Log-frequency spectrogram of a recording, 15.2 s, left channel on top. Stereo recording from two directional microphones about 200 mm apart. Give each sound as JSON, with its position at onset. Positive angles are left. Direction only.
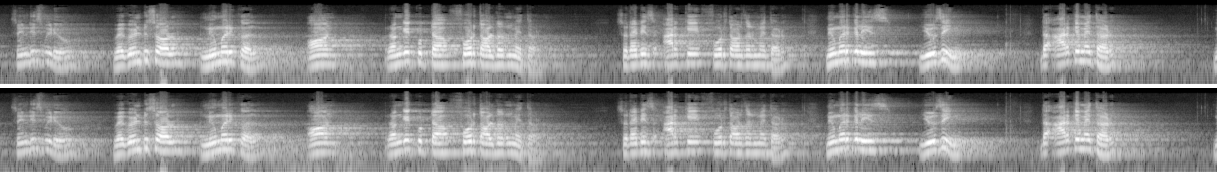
{"t": 0.2, "sound": "a man's voice", "side_deg": 20}
{"t": 7.7, "sound": "a man's voice", "side_deg": 20}
{"t": 13.0, "sound": "a man's voice", "side_deg": 10}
